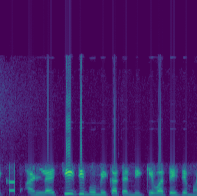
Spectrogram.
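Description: Speech heard over a telephone line, with a brief two-tone keypad beep right at the start.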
